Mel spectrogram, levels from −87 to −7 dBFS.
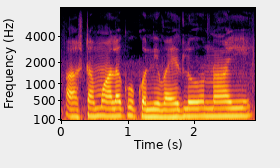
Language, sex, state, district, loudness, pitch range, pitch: Telugu, male, Telangana, Mahabubabad, -15 LUFS, 145-155 Hz, 155 Hz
